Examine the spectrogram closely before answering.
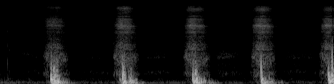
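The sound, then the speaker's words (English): Five forceful blow breaths pushed out only through the mouth, each a short, loud rush of air. They repeat in a steady, evenly spaced rhythm, with near silence between them. The last one is cut off. “Then we're going to move to the blow breath, which is only through the mouth, and it sounds like this.”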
